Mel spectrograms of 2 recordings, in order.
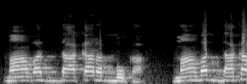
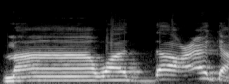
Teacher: आइन गले से अदा करेंगे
